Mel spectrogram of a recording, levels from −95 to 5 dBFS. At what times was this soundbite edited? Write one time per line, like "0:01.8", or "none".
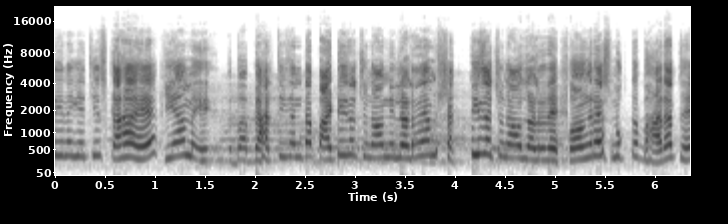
0:01.1
0:05.1

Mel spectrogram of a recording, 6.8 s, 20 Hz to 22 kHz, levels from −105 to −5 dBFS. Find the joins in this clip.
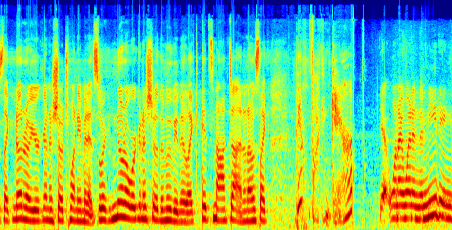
0:05.5

